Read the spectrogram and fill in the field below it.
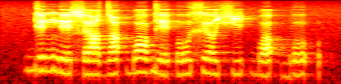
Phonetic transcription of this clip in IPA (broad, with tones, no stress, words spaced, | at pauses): ɡe˧ŋe˨ɬɜ˨ dˤe˧ʔbɒ˦ɡe˨ʔ o˦xʲʌ˧çi˧ʔ bɒ˦ʔbo˦ʔ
